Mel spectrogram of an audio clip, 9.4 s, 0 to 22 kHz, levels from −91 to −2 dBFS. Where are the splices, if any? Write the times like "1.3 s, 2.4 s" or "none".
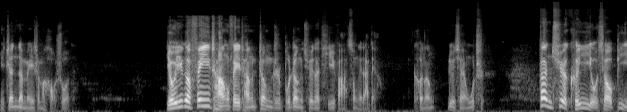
none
